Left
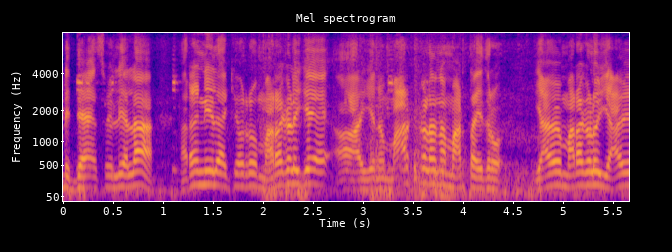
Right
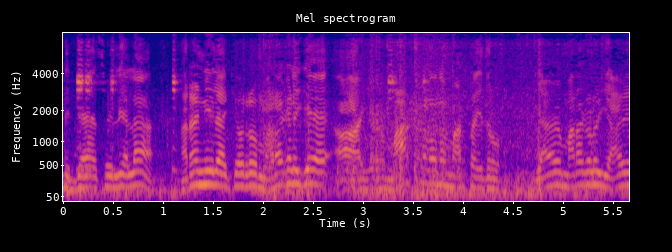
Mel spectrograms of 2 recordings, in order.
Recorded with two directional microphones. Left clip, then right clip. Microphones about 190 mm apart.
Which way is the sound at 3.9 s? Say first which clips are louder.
Left 17 dB; 50° left (ahead or behind).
